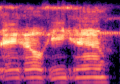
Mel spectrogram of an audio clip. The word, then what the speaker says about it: Alan: A L E N.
